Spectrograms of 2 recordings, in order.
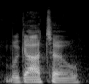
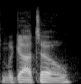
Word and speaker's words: Mugato: our biggest complaints from here's another one that i butchered when we did it the mugato that's something we got two it's magato it's whatever you want it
